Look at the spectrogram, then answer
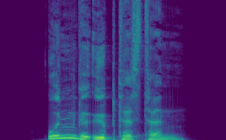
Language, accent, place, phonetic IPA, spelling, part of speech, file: German, Germany, Berlin, [ˈʊnɡəˌʔyːptəstn̩], ungeübtesten, adjective, De-ungeübtesten.ogg
- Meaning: 1. superlative degree of ungeübt 2. inflection of ungeübt: strong genitive masculine/neuter singular superlative degree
